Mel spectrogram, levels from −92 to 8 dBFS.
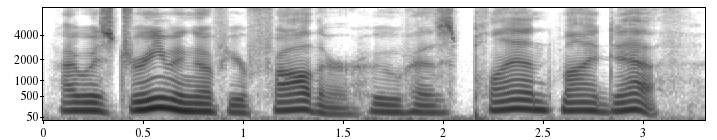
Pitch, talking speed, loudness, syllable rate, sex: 160 Hz, 200 wpm, -16 LUFS, 4.7 syllables/s, female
